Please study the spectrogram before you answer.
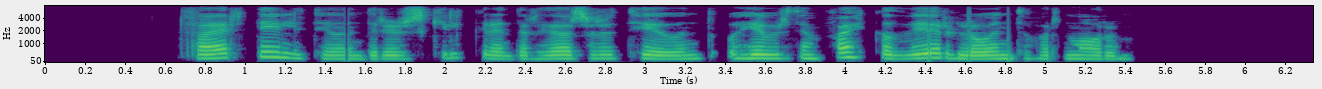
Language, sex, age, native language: Icelandic, female, 30-39, Icelandic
